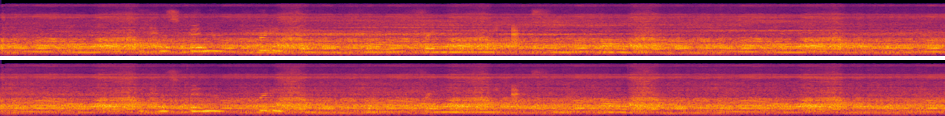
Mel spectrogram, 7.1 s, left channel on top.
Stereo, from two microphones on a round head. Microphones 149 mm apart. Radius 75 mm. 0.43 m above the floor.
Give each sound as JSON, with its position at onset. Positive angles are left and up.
{"t": 0.0, "sound": "an engine running", "side_deg": -40, "distance_m": 5.0}
{"t": 1.0, "sound": "a woman speaking", "side_deg": 20, "distance_m": 1.7}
